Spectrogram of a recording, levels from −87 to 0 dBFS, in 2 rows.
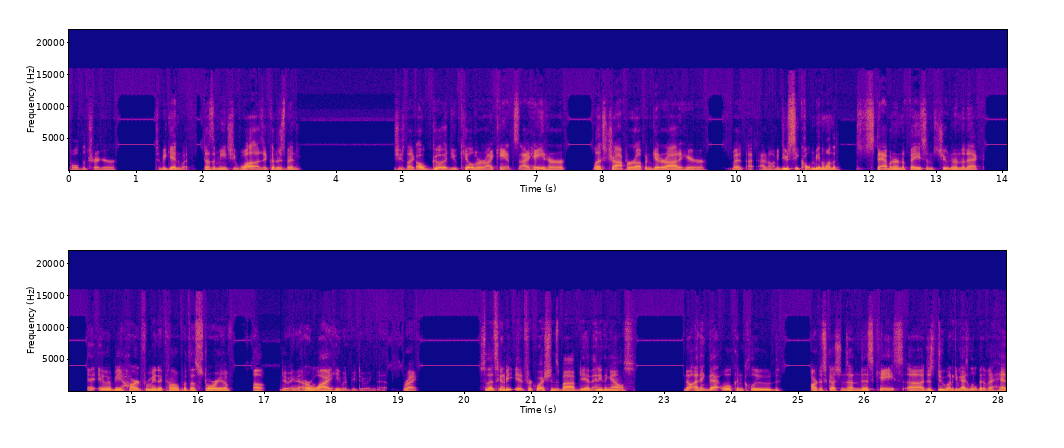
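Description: Throughout the speech there is a faint, steady tone around 4 kHz, about 32 dB below the signal. These are converter idle tones: a delta-sigma converter running without dither settles into repeating bit patterns on low-level input, and those patterns produce a fixed tone. It is most exposed in pauses and gives a grainy edge to quieter passages.

From 3.41 to 4.90 s, after "could have just been", the audio stalls into a decaying fill for about 1.5 s before resuming at "like oh". This is a call audio freeze, likely caused by delayed packets draining the jitter buffer. The receiver stretched the last sound to cover the wait. Nothing is lost, but the rest of the clip now runs about 1.5 s late.

From 10.11 to 11.51 s the speech is hurried to 167% of normal speed at unchanged pitch. This is a jitter buffer speed-up: the receiver cut roughly a second of audio in short pitch-period slices to shed excess buffered delay. 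Immediately afterwards, from 11.51 to 11.83 s, a second, shorter call audio freeze inserts about 0.3 s of fading fill before "stabbing her in the".

At 16.91 to 17.25 s a long network dropout replaces 0.32 s of audio with a fading fill. When the audio returns, that stretch is missing rather than delayed, which points to packets that never arrived.

Two more jitter buffer speed-ups follow. From 20.00 to 22.13 s the audio runs at 110%, a mild rush that drops about 0.2 s. From 27.23 to 28.01 s, after "just do", it runs at 161% and loses about half a second.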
